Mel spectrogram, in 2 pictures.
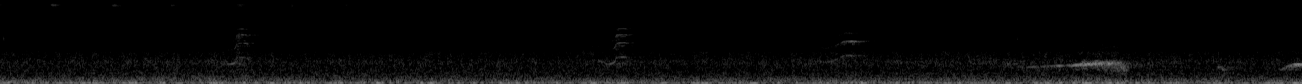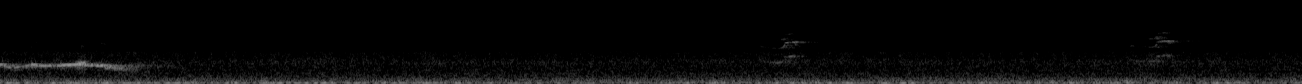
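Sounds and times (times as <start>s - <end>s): low background rumble: 0.0s - 26.0s
owl calling: 2.2s - 2.7s, 5.9s - 6.5s, 8.2s - 8.8s, 10.2s - 11.4s, 12.2s - 14.7s, 20.6s - 21.3s, 24.4s - 25.0s.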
